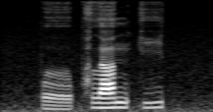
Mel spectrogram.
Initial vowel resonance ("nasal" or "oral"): oral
